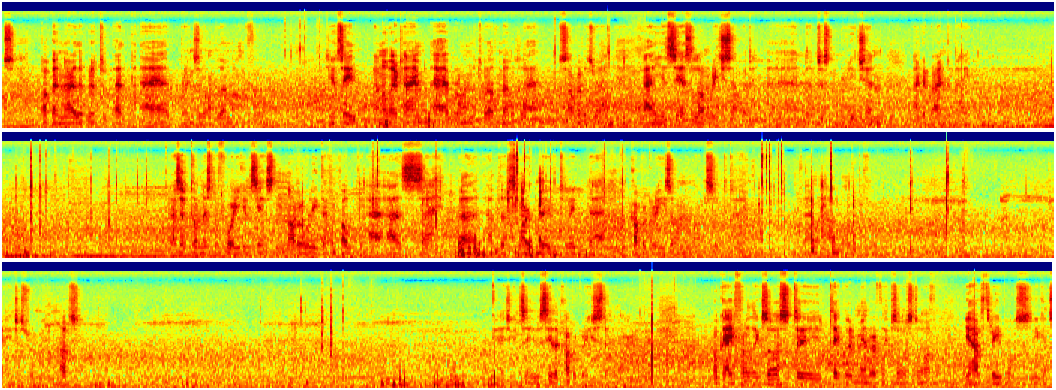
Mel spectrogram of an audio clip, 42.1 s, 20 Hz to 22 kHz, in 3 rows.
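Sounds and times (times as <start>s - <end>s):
steady low hum: 0.0s - 42.0s
steady low rumble: 0.0s - 42.0s
handling noise: 12.8s - 34.6s.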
